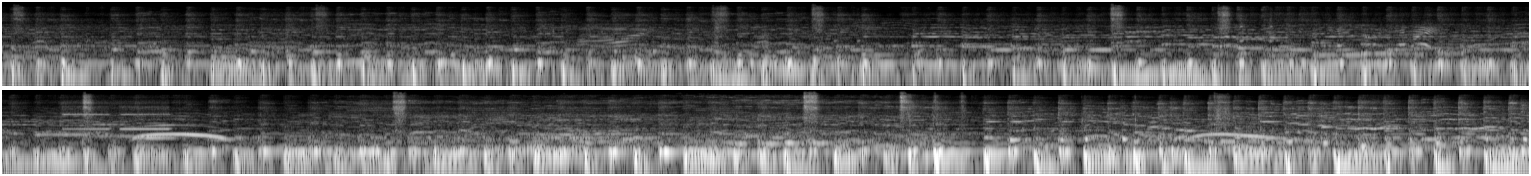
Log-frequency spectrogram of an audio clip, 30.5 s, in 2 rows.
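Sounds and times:
parade music: 0.0s - 30.5s
short rising-falling whistle-like tones: 15.5s - 17.9s, 26.4s - 30.5s.

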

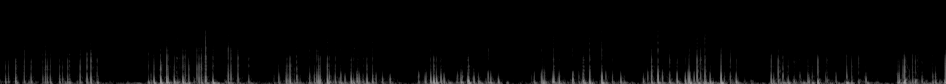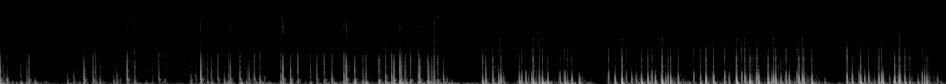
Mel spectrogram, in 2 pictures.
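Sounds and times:
fast tapping: 0.0s - 18.9s.

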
